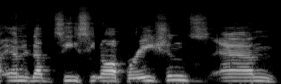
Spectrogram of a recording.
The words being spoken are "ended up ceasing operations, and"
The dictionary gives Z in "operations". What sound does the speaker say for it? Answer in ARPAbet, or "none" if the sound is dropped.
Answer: Z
